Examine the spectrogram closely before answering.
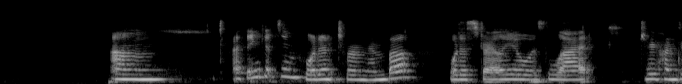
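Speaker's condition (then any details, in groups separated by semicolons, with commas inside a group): No condition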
